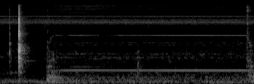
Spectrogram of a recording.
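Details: Honda CBR600 F4i after fixing no spark/no fuel by replacing ECU, wire harness and ignition switch zener diode, key on: click, then steady two-second electric whine as fuel pump primes and shuts off; normal fuel pump prime.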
